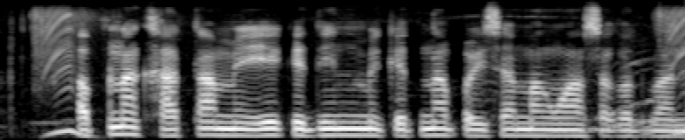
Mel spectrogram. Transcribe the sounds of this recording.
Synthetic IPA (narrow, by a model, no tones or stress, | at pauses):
əpnakʰat̪ameekd̪inmẽket̪napəɪsamãŋɡasəkət̪̚ban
